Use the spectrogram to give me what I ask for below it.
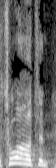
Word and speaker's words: Tualatin: kind of like the Tualatin River. The Tualatin. A little mispronunciation there.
